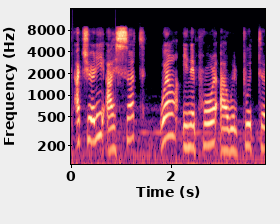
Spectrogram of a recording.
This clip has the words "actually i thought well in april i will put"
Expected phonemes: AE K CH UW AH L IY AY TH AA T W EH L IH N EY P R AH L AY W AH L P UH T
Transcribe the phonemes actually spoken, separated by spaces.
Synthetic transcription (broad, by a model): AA K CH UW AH L IY AY S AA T W EH L IH N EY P AH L AY W AH L P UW T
